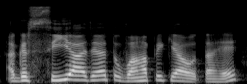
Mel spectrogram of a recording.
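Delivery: ordinary talk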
